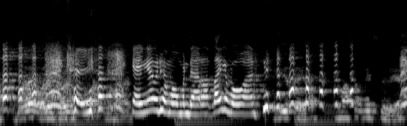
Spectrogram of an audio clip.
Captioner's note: laughs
